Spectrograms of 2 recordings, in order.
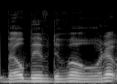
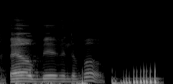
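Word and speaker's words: Bell Biv DeVoe: don't care bro you just rap about who Bill Biv DeVoe what's his name I don't even know who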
